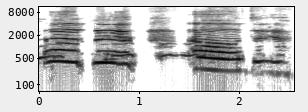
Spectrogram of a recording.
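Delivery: high, giggly recovery from laughter; laughing sigh. Real, not acted. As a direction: let it out high as the laughing fit subsides.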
